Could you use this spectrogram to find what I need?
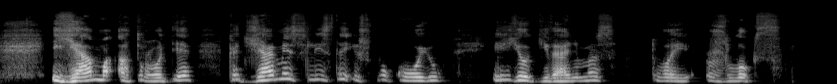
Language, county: Lithuanian, Kaunas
